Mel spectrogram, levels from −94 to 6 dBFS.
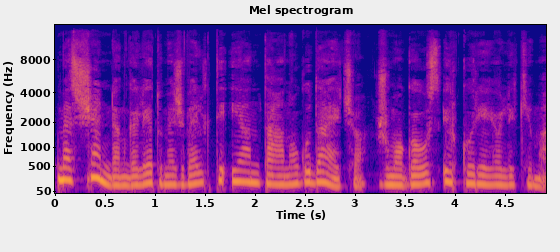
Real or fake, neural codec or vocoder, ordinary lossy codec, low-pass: real; none; AAC, 48 kbps; 14.4 kHz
